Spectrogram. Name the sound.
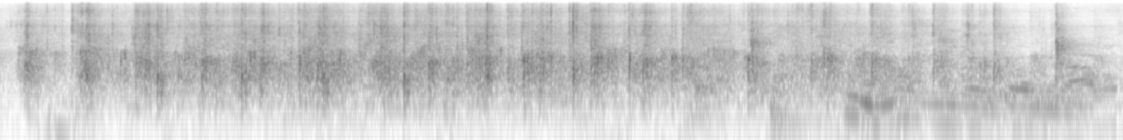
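audience applause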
